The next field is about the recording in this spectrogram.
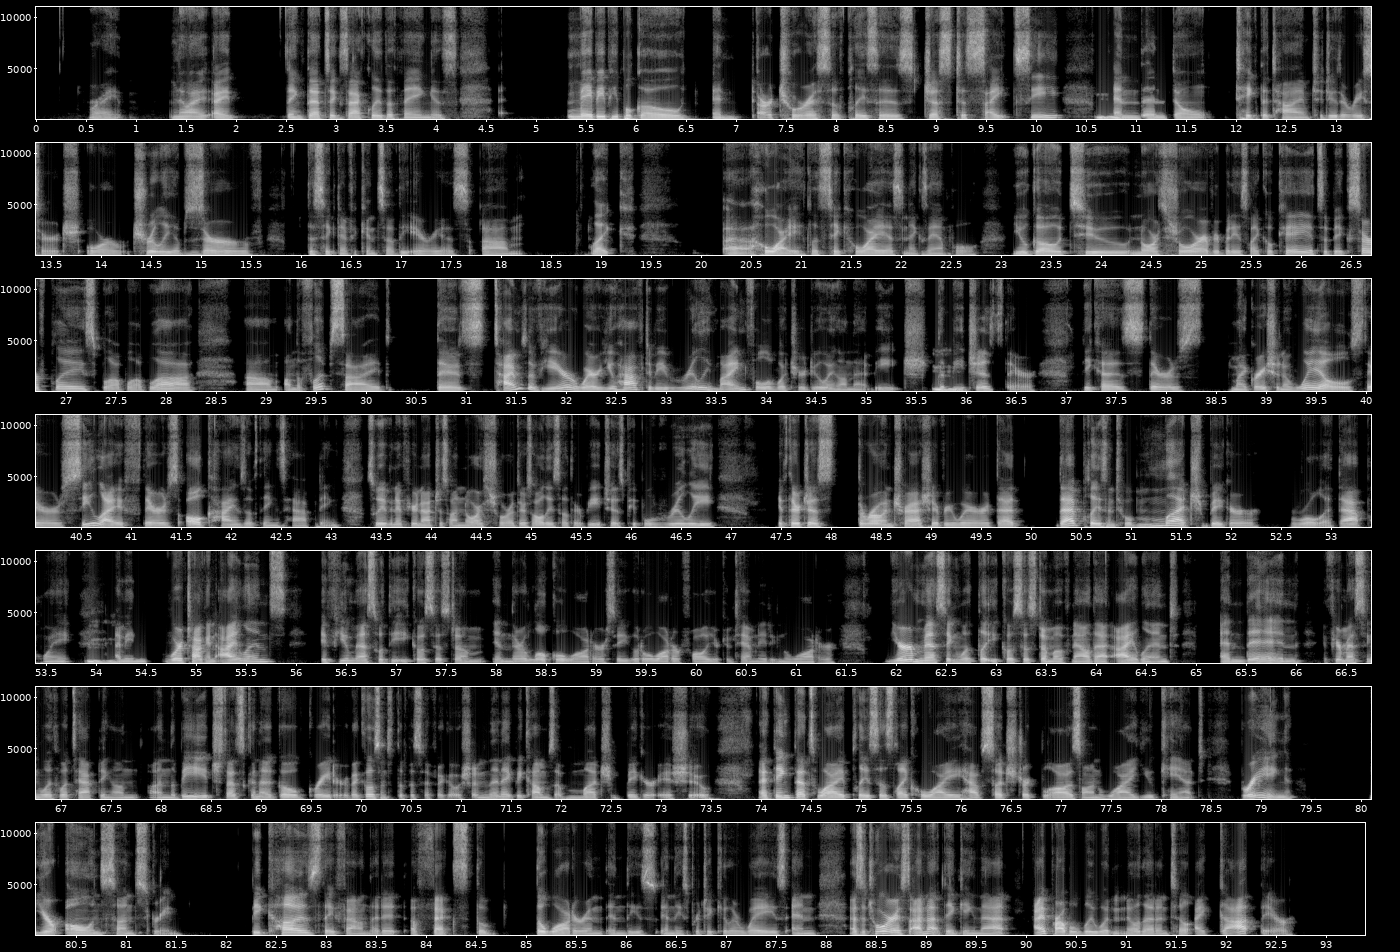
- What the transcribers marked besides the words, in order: tapping; stressed: "observe"; stressed: "much"; stressed: "got"
- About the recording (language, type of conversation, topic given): English, unstructured, What do you think about tourists who litter or damage places?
